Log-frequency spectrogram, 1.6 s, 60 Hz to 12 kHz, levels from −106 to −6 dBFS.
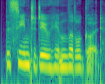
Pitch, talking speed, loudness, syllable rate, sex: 185 Hz, 265 wpm, -16 LUFS, 6.5 syllables/s, female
